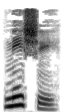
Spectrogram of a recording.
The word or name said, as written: nishi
